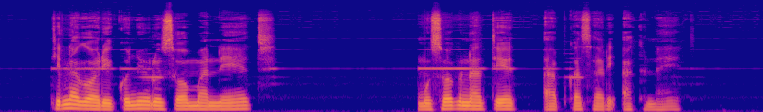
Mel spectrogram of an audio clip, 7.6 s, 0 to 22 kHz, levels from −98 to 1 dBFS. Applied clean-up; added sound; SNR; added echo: neural mask model RNNoise.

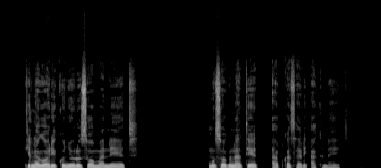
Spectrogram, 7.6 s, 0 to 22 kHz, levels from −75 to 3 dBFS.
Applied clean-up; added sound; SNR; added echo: neural mask model Resemble Enhance denoiser.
